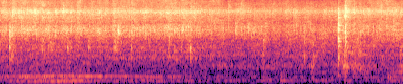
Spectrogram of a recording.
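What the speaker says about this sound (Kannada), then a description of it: "ನೋಡಿ ಇಲ್ಲಿ ಬಾಯ್ಲ್ ಆಗ್ತಾ ಇದೆ" Pea gravy bubbles and boils in a pan, a continuous close simmering hiss with soft plopping, a sharp clink near the end and no talking.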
